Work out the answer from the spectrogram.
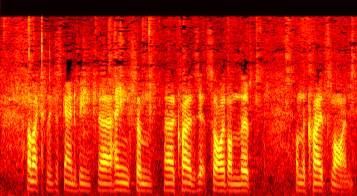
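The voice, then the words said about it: Australian accent. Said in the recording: “I'm, as you can tell by my accent, from Australia.”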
